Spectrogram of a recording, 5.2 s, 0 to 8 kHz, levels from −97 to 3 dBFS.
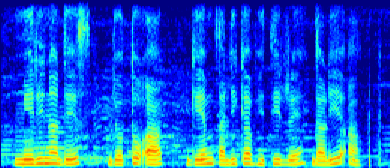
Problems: background conversations at intervals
